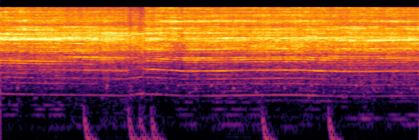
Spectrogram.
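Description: Angle grinder with an abrasive disc grinding steel: a steady motor whine over the hiss of the disc biting the metal, its pitch sagging slightly under load.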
